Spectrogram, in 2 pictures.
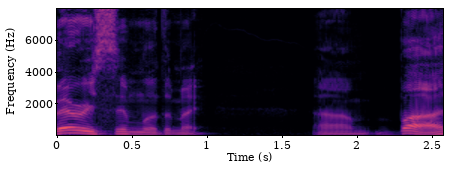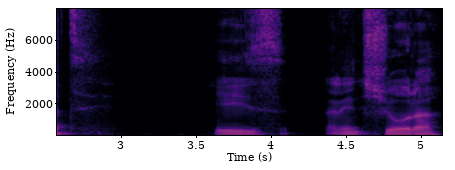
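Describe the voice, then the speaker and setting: A very slow man's voice, very deep and low, with very wide pitch swings and long, frequent pauses, on a very clean recording with a silent background. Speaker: professional arm wrestler. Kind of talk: casual chat.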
